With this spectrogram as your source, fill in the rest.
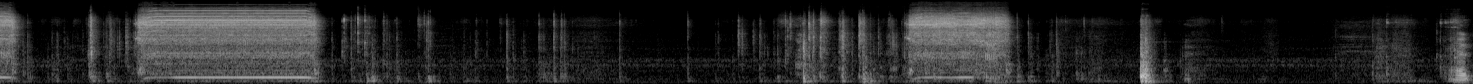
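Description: An electric screwdriver fitted with a screwdriver bit, used on a CB power supply, whirs in two loud bursts of a couple of seconds each, with clicks and handling noise between them.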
